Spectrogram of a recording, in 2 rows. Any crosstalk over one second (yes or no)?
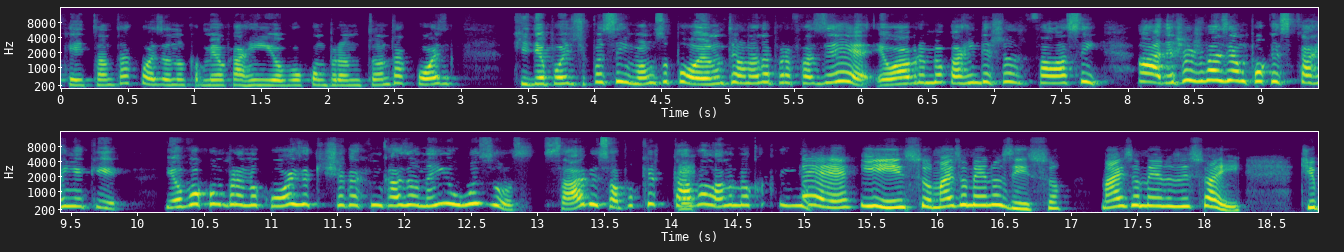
no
